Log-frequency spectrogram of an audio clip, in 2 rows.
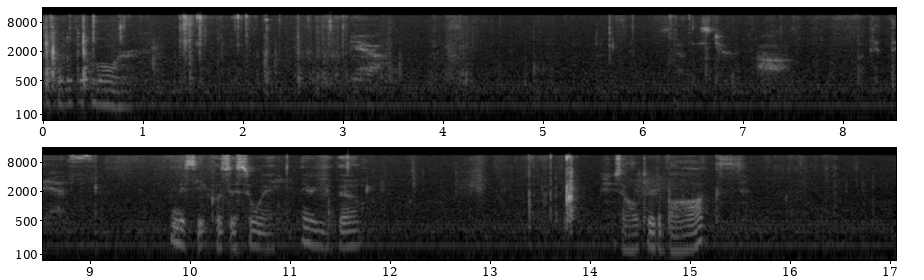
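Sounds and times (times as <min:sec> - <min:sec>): soft murmur or whisper: 0:06.2 - 0:09.2.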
